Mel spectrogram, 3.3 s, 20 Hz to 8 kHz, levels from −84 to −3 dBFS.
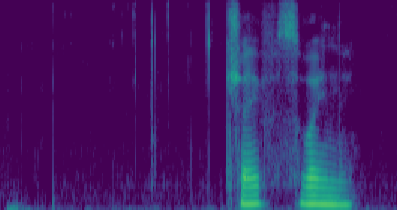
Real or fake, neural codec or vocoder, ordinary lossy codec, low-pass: fake; codec, 16 kHz, 4.8 kbps, FACodec; none; none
